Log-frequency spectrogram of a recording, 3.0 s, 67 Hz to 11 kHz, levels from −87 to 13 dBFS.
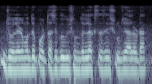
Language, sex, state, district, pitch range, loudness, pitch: Bengali, male, Tripura, West Tripura, 160-170 Hz, -13 LUFS, 165 Hz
